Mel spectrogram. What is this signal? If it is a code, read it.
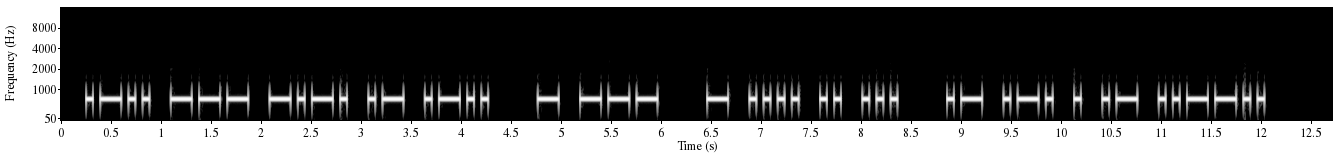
Morse code, heard as a keyed tone, about 17 wpm, 700 Hz. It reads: LOCAL TO THIS AREA?
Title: Sentences from Top 1000 Words - Review Part 3 - 17wpm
